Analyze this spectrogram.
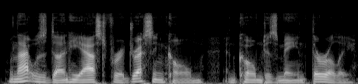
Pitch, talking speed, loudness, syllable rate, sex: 100 Hz, 250 wpm, -22 LUFS, 6.2 syllables/s, male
